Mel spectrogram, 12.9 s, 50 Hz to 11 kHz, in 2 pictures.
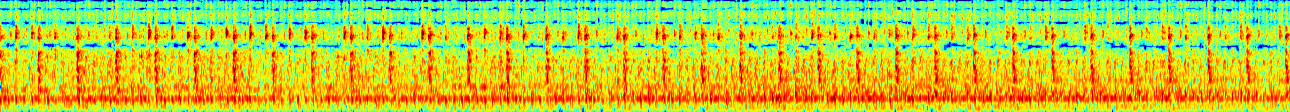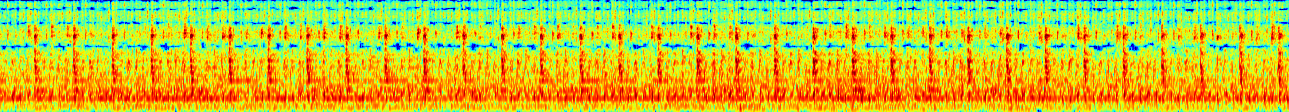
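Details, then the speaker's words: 1980 Mercedes 300SD diesel at idle after a valve adjustment: sharp steady knock about two and a half per second over the idle, unchanged by the adjustment; persistent internal engine knock, cause still unknown. "Well, valves are adjusted, same noise."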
